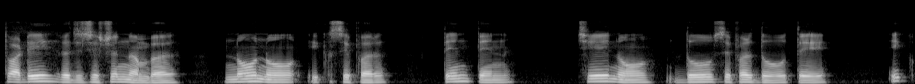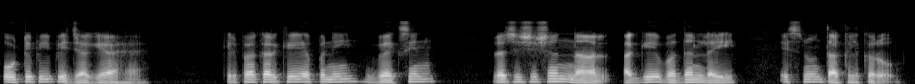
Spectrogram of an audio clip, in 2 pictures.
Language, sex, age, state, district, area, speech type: Punjabi, male, 30-45, Punjab, Jalandhar, urban, read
